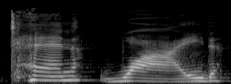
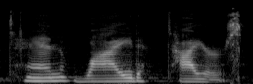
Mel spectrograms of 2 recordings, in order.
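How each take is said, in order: First: Said in the usual way. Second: "Ten wide tires" drawn out slowly, each word weighted; slow and big. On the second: Shown as a demonstration. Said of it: "capitals bigger".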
